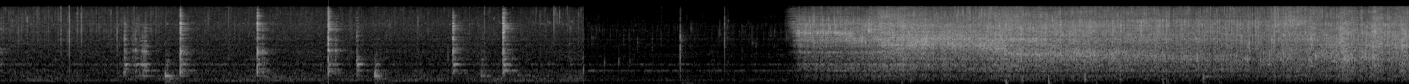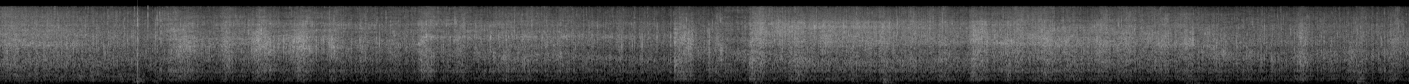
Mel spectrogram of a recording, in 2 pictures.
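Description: Halved baby potatoes frying quietly in oil while metal tongs turn them, clicking sharply against the pan about every half second to second. After a short lull, a loud, dense sizzle starts at once as marinated beef strips fry in the hot oil and are stirred with a spatula.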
